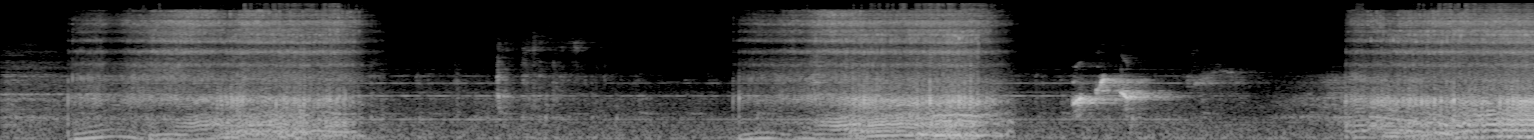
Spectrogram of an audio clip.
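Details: Man snoring hard while dozing during a movie: loud, rasping, drawn-out snores about every five seconds, with short whistling sounds between them.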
